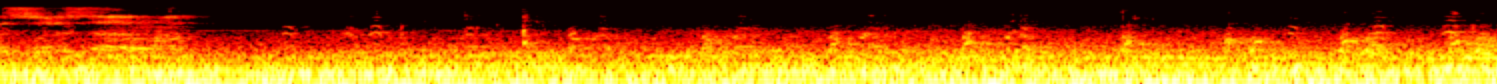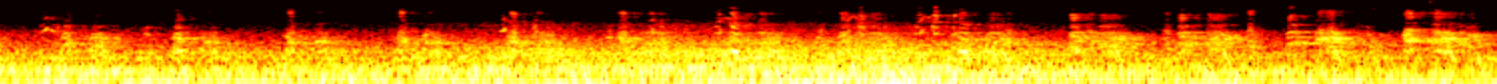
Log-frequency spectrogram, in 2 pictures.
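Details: Two-year-old Pamir chukar partridge kept for hunting, giving a fast run of short clucking chuk notes, about three per second, low and throaty, over a steady low background hum.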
